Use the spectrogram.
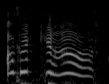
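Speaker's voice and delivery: high breathy squeal of delight; swooning squeal. Retold or imitated. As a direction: squeal like a flattered date. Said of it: "they're like".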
